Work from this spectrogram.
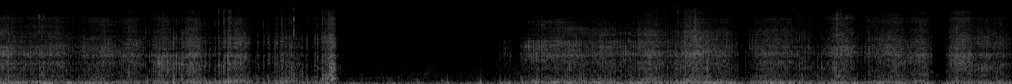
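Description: Long manicured nails scratch across the abrasive face of a thin, palm-sized black fine-grit sandpaper sheet held upright. The result is a dense, gritty rasping that runs broad from low to bright tones, drops to a quieter lull around the middle of the clip, then picks back up in irregular strokes.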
